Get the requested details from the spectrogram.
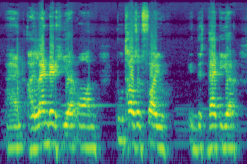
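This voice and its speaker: A high-pitched man with an Indian accent, monotone and flat, with audible room echo and noticeable background noise. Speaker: entrepreneur and former software architect. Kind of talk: personal testimony to camera. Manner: halting with self-corrections.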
